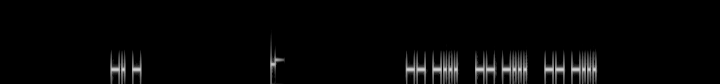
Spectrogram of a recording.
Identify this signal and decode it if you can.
Morse code, heard as a keyed tone, about 44 wpm, 700 Hz. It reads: NT MB MB MB
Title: Canadian Provinces and Territories - Repeated 3x - 45wpm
